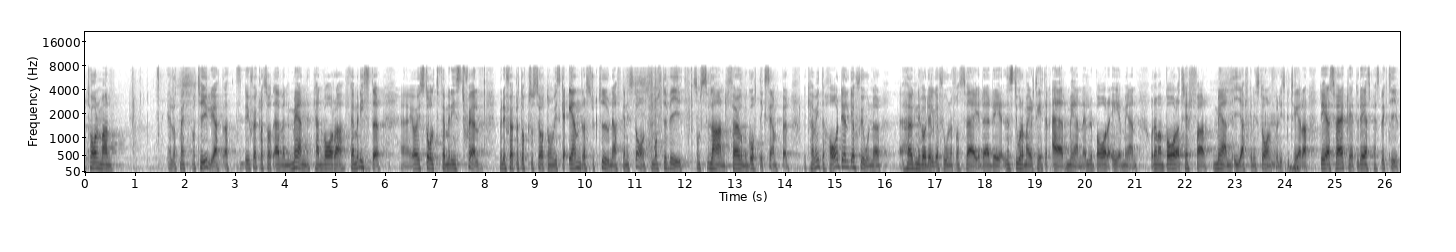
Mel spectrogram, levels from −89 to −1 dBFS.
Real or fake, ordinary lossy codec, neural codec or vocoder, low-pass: real; none; none; none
